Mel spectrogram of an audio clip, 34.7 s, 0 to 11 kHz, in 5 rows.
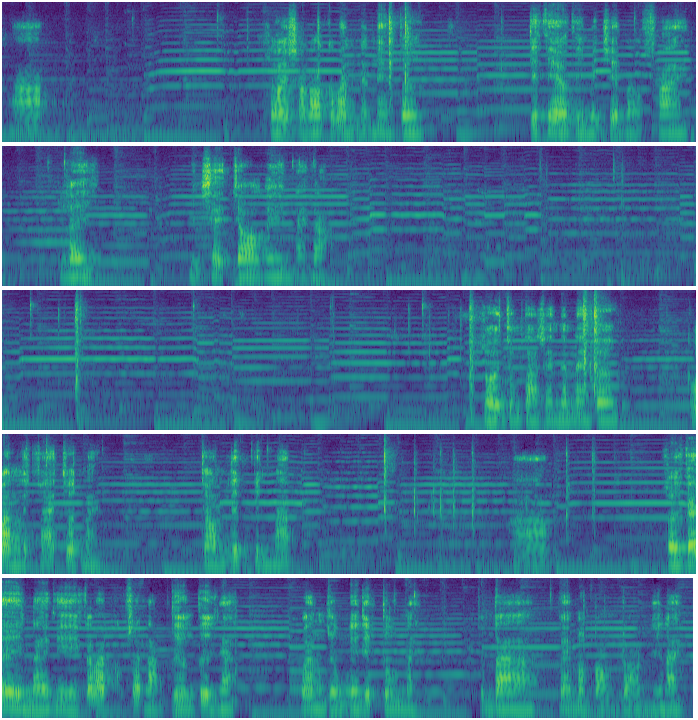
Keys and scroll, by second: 3.8 Return, 19.7 Return.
